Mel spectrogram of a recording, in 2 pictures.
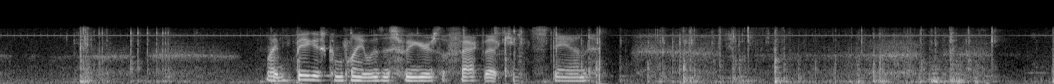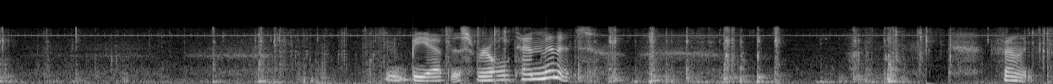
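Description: Plastic parts of a toy click and rattle.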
